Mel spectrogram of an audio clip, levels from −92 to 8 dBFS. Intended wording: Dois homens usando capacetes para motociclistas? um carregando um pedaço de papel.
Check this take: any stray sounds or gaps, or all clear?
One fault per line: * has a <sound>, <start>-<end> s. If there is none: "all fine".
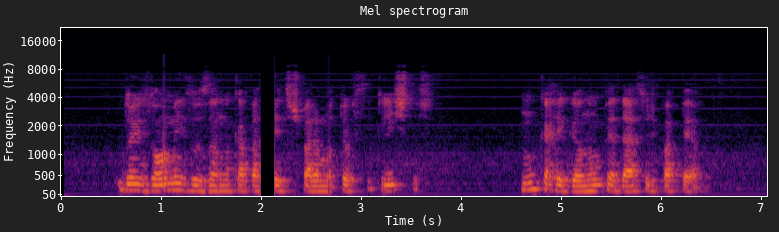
* has a dropout, 2.0-2.1 s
